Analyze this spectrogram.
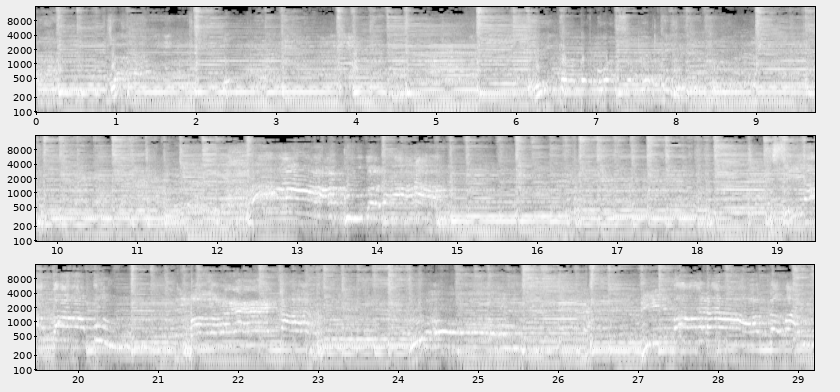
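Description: Acoustic guitar strumming chords, with a voice singing over it.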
